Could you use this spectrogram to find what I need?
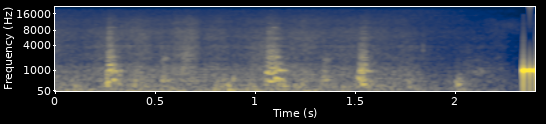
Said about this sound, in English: This chair is so creaky. Listen to that.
